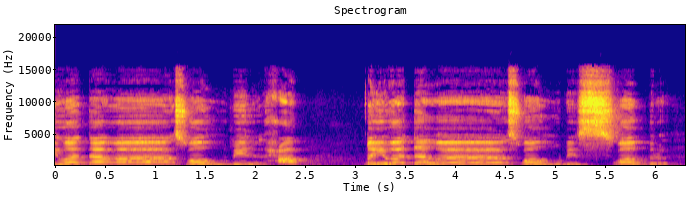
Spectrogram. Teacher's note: واو ساکن سے پہلے زبر ہے تو واولین اس کو لمبا نہیں کریں گے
